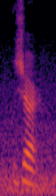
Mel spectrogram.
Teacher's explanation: âm tiết thứ hai chứa nguyên âm r trong tiếng Anh Mỹ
